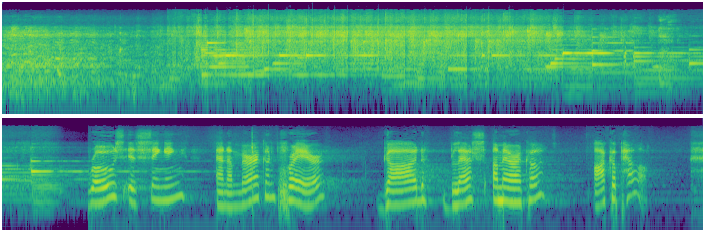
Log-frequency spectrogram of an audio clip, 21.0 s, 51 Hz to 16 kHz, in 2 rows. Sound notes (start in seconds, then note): 0.0 audience and contestants laughing; 3.0 enchanting music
